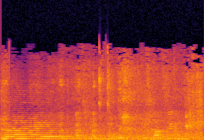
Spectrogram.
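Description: A short horn blast, one steady pitched tone held for under a second at the start, over the murmur of a crowd.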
